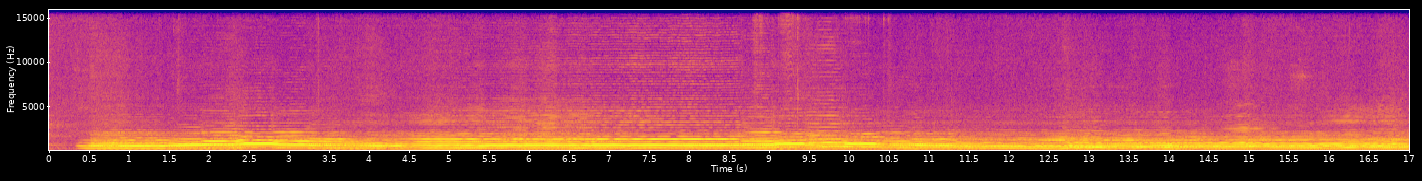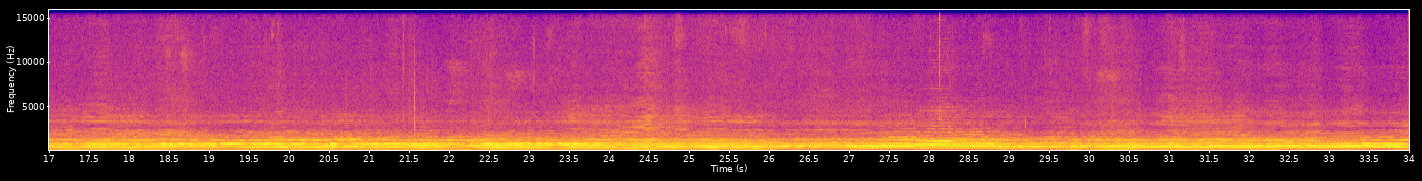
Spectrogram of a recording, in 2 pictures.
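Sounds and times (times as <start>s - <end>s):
bassoon quartet playing: 0.0s - 34.0s.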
